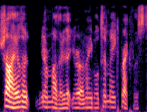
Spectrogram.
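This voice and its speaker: A put-on character voice delivered at a fairly quick pace. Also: man. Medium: read story. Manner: polite, formal.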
